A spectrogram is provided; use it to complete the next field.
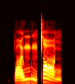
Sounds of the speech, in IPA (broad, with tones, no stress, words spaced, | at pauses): pɑ˧˥ʊ̯mʊ˥˧ŋ t̪ɑ˥˩ŋ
